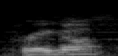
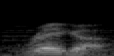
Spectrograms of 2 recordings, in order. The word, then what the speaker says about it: Regoth: of you, Uthgar, and how do you say your name again? Pragoth? Regoth.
